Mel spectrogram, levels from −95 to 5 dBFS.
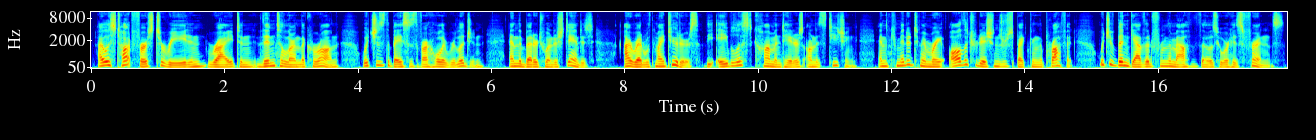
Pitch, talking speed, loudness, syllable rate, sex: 150 Hz, 205 wpm, -20 LUFS, 5.7 syllables/s, male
